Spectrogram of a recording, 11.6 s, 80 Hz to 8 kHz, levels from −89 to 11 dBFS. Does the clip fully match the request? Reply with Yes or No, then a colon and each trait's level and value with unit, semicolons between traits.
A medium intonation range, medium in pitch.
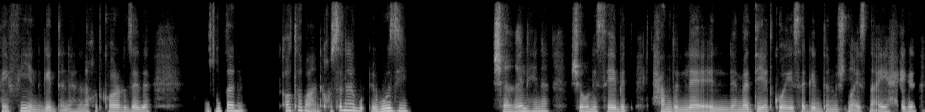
Yes: average, 3.3 semitones; medium, 155 Hz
